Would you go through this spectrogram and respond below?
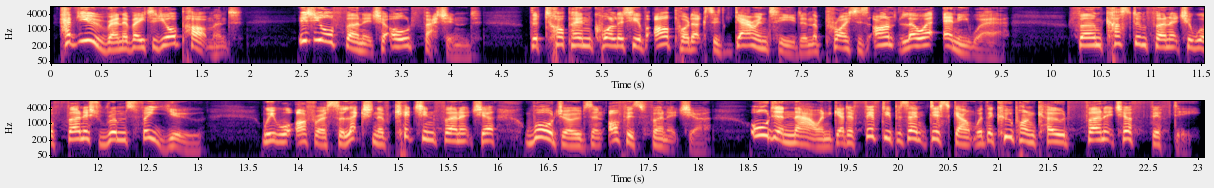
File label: ENG male Positive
